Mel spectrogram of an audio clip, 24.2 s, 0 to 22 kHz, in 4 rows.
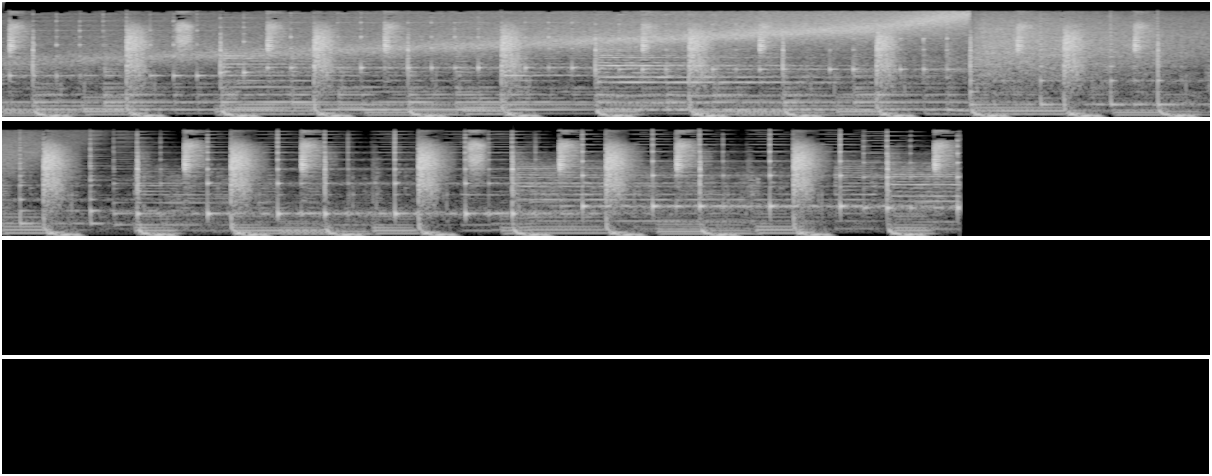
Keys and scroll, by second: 2.4 F3, 2.8 Escape, 9.9 shift+Page_Down.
